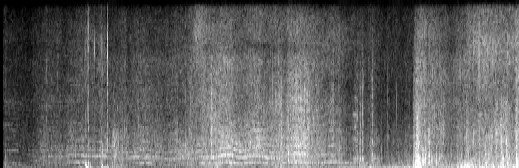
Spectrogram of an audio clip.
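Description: A snowboard riding and carving through powder snow, a rushing hiss of board and snow spray that builds, with sharp thumps about a second in and just after five seconds. A long wavering high tone runs through the middle.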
